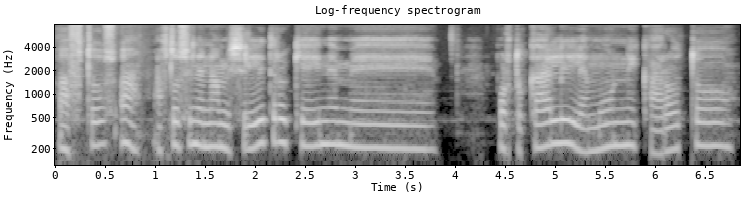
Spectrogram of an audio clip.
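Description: A woman's voice: mid-range voice, flat delivery, dark tone, dull audio. A woman in her thirties chatting casually to the camera in her home kitchen at night, rambling with plenty of fillers and restarts. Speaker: vlogger. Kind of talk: casual haul vlog chat.

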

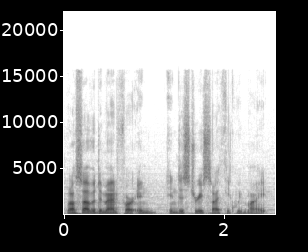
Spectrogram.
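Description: A man's voice: lowish voice, fast talker, creaky, fairly bright tone, soft background music. A man with a stuffy nose casually commenting on a city-building game, thinking aloud with hesitant restarts.

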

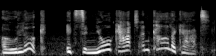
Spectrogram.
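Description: High, animated cartoon pig mum. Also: female voice, takes it slowly, exaggerated voice. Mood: pleasantly impressed. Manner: warm, appreciative. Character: gentle, delighted pig mother. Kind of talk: children's cartoon dialogue.

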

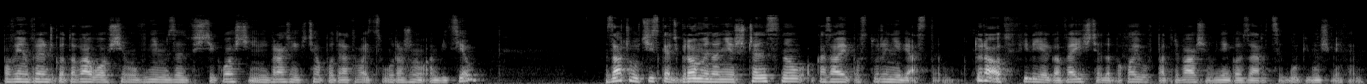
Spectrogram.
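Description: A man reading a novel aloud as an audiobook narrator, in expressive literary style. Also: fairly low pitch, a little fast, creaky.

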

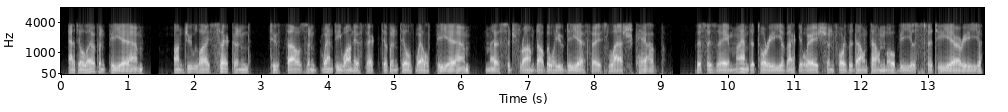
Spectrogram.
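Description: Low synthetic male announcer, tinny phone-like sound. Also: no room sound. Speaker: emergency alert announcer. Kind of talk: scripted emergency alert announcement.

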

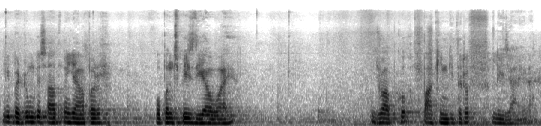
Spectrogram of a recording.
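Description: A man's voice: medium pitch, level tone, moderate pace, long pauses, warm tone. A man walking through an empty house, casually pointing out each room for a property tour video. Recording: phone video with clear room noise.

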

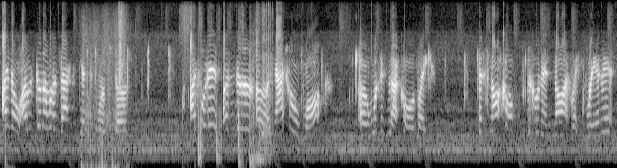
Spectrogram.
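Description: A young woman chatting casually as a co-player in a game, quick and a bit defensive. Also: sits high, lo-fi sound, background noise. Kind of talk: casual chat.

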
